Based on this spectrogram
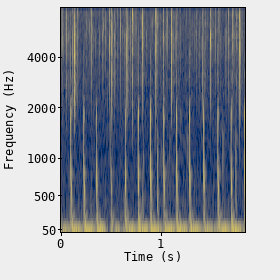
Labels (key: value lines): label: biophony, knock
recorder: SoundTrap 300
